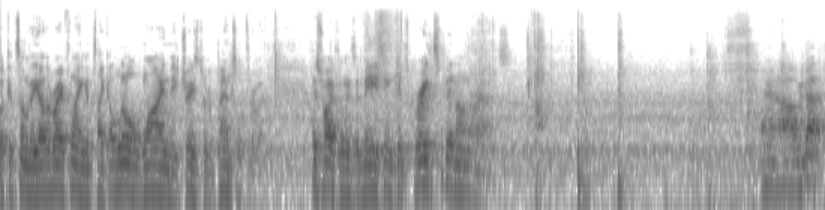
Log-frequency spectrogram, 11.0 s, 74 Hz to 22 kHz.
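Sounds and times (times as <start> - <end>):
faint rubbing and shuffling: 4.8 - 6.7.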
